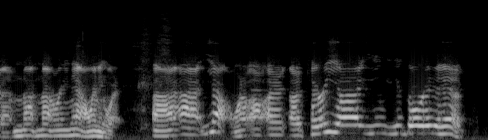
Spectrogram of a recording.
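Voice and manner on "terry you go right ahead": put-on frog puppet voice, higher. Host handing over to his guest, Kermit the Frog voice. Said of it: "I'm doing Kermit the Frog here".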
